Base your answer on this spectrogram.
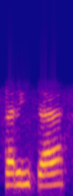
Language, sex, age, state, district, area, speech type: Tamil, female, 60+, Tamil Nadu, Viluppuram, rural, conversation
